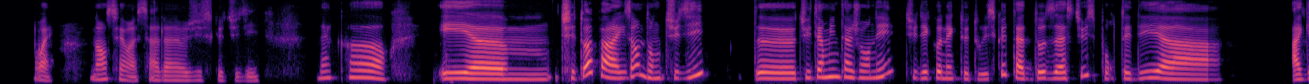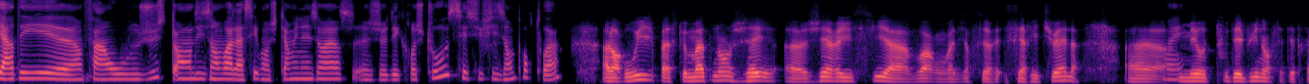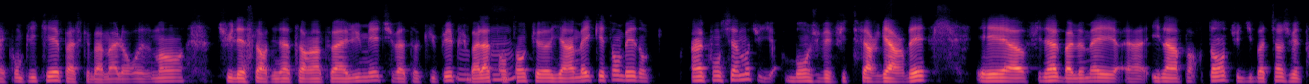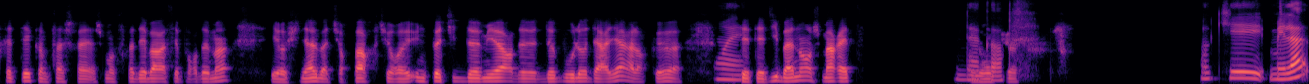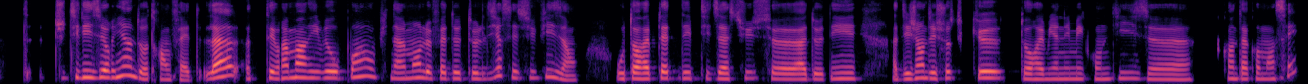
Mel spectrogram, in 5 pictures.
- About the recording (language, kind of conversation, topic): French, podcast, Comment concilier le travail et la vie de couple sans s’épuiser ?
- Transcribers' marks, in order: other background noise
